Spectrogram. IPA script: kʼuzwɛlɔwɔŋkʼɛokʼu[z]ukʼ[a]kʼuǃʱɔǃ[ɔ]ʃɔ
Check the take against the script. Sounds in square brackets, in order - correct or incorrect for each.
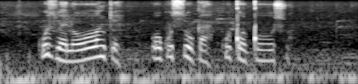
incorrect: s, correct, incorrect: ɔː

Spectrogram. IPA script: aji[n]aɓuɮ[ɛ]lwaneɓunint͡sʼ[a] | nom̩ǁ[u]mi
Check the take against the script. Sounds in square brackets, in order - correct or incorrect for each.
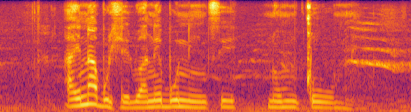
correct, correct, incorrect: i, incorrect: uː

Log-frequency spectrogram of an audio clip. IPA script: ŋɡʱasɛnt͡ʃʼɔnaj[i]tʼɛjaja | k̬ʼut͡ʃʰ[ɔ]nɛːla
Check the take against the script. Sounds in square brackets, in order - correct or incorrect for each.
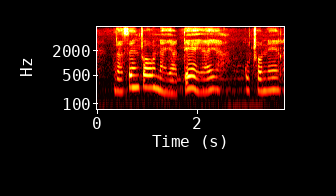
incorrect: a, correct

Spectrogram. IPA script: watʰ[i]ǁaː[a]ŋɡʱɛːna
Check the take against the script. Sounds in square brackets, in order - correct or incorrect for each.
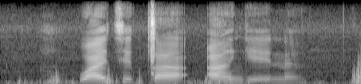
correct, correct

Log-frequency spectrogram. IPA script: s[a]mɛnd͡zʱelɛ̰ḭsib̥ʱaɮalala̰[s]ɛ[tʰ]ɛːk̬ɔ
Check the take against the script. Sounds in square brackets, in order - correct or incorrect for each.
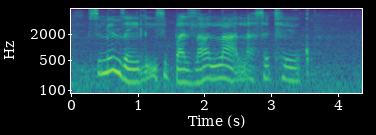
incorrect: i, correct, correct

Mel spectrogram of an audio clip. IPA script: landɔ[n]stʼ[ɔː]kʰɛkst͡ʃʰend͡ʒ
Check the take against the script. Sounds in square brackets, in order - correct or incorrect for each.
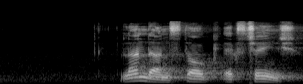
correct, incorrect: ɔ

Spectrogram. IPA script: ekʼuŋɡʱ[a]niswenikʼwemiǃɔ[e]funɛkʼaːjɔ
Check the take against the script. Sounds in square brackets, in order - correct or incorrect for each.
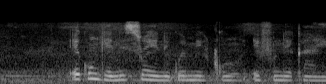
incorrect: e, correct

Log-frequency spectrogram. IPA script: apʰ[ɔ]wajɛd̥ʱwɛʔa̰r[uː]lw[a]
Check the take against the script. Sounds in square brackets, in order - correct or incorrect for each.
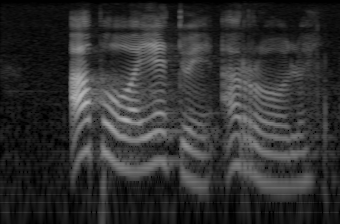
correct, incorrect: ɔː, incorrect: ɛ

